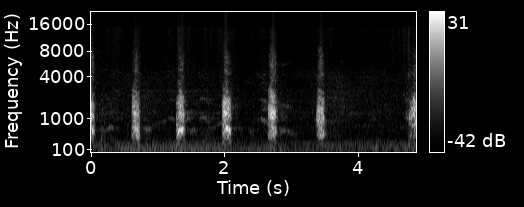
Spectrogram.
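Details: German Shepherd puppy Quita von Nummer Eins, a female around 6.5 months old, during bitework foundation training; six sharp, loud barks come about every 0.7 seconds in a steady rhythm over a low background hum.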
